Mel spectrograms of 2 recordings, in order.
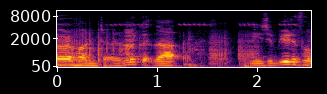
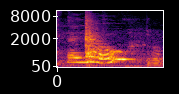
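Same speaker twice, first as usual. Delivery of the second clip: squeaky pet hello; 13 semitones higher, 4 dB louder than usual. Real, not acted. Greeting the snake fondly.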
